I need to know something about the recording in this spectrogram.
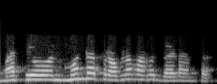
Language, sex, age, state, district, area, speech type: Kannada, male, 30-45, Karnataka, Belgaum, urban, conversation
